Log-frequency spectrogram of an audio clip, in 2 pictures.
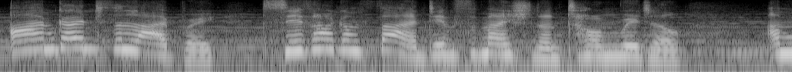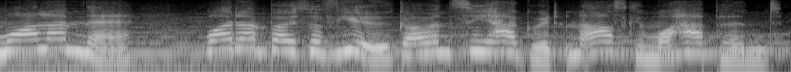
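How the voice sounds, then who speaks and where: A woman's voice: high-pitched, sing-song, a little fast, over music. A woman playing a sensible, studious schoolgirl witch with a purposeful manner in a video game.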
